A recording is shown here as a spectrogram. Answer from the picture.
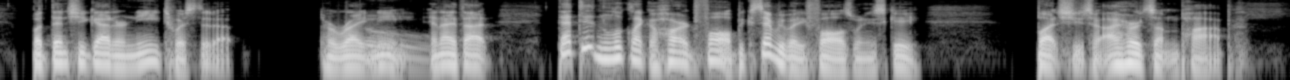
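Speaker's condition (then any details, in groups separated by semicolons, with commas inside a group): No condition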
